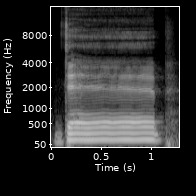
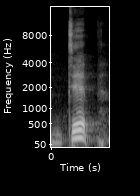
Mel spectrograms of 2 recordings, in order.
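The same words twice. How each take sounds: First: The vowel is drawn out long. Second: The vowel is said short.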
